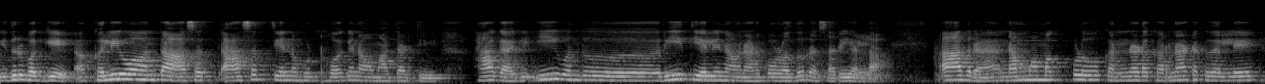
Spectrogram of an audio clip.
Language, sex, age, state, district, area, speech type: Kannada, female, 45-60, Karnataka, Koppal, rural, spontaneous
